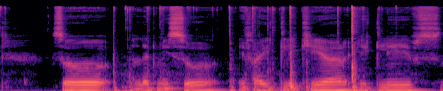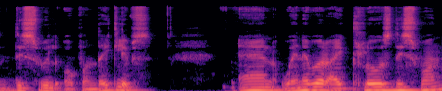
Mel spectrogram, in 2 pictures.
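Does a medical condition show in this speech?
No.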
